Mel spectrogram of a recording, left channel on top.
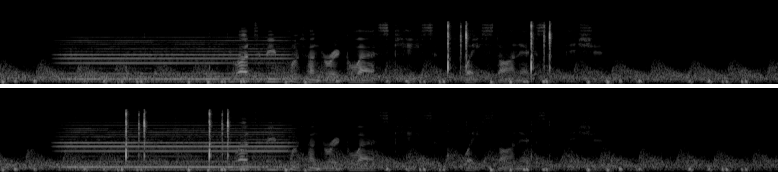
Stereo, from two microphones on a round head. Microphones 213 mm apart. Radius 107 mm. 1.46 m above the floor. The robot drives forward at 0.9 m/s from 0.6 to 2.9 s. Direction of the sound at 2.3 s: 50° left (ahead or behind).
